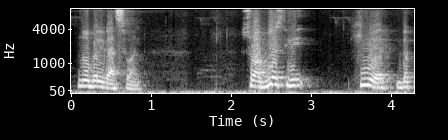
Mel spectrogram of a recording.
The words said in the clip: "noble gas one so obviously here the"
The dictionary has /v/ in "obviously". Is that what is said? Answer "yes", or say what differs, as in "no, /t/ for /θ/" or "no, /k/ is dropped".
no, /v/ is dropped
